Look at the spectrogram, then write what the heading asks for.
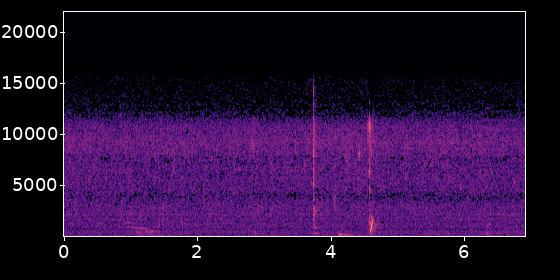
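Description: Gujiya frying in oil in a steel kadhai on low heat, a steady, fairly quiet sizzle from oil that is not yet very hot. Two short sharp ticks about a second apart midway through.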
